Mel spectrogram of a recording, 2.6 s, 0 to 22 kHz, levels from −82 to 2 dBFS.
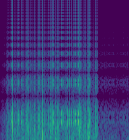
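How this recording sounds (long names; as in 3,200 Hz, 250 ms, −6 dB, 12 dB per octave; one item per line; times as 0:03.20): phaser sweep stages 2, 0.95 Hz, lowest notch 660–3,500 Hz
aliases and images of a low sample rate 1,300 Hz, jitter 0%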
